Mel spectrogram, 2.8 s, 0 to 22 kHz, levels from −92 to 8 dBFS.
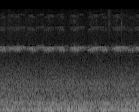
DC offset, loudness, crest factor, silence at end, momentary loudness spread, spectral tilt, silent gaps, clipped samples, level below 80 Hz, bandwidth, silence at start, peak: under 0.1%; -41 LUFS; 14 dB; 0 s; 1 LU; -5 dB/octave; none; under 0.1%; -46 dBFS; 16.5 kHz; 0 s; -28 dBFS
